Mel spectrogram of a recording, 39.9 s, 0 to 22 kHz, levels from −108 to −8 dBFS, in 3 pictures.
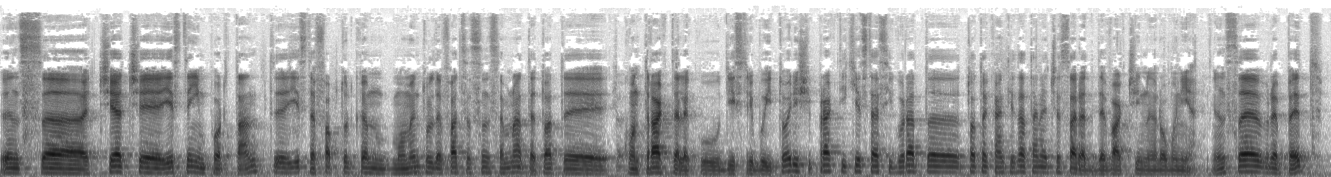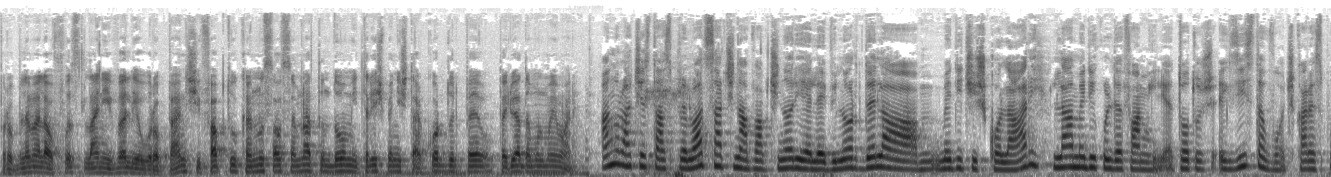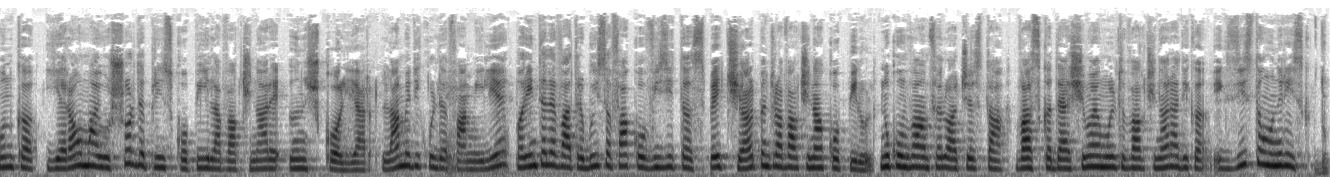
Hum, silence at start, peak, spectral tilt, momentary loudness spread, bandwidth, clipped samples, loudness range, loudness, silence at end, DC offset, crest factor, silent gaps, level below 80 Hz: none; 0 s; -4 dBFS; -5.5 dB/octave; 8 LU; 16.5 kHz; under 0.1%; 5 LU; -25 LUFS; 0 s; under 0.1%; 20 dB; none; -50 dBFS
